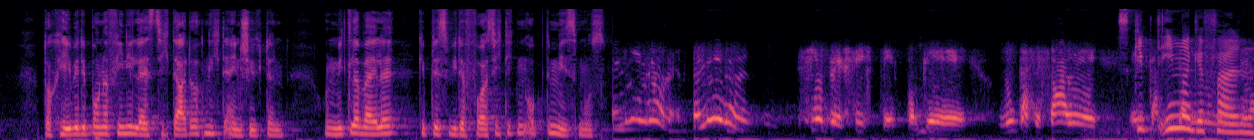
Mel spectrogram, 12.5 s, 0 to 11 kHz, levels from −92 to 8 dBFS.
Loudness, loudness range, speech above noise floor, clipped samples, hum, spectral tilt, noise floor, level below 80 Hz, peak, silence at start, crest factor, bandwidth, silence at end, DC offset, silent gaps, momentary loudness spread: -30 LUFS; 3 LU; 29 dB; under 0.1%; none; -5.5 dB/octave; -58 dBFS; -62 dBFS; -12 dBFS; 0.45 s; 18 dB; 9.2 kHz; 0 s; under 0.1%; none; 12 LU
